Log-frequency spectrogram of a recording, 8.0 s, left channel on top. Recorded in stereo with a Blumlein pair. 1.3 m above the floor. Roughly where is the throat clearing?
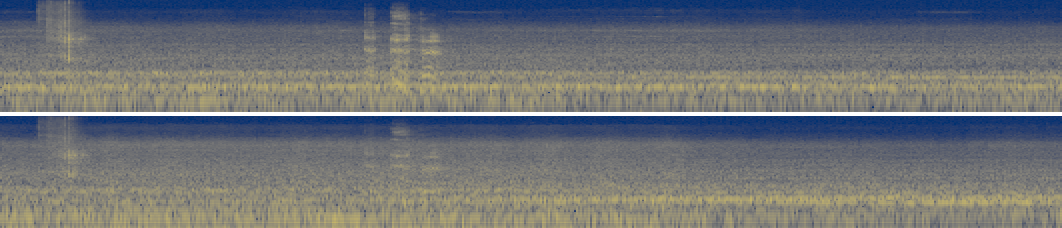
Ahead left.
